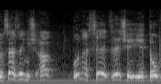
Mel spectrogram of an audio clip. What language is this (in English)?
Hebrew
